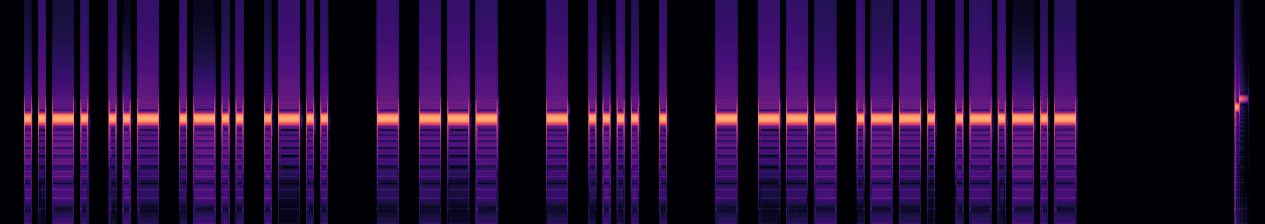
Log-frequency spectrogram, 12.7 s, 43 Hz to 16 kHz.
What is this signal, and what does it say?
Morse code, heard as a keyed tone, about 17 wpm, 700 Hz. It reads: FULL TO THE TOP.
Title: Sentences from Top 1000 Words - Review Part 3 - 17wpm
